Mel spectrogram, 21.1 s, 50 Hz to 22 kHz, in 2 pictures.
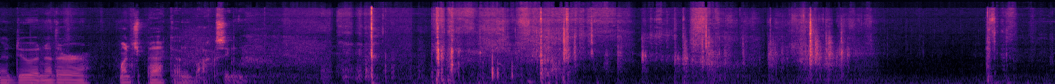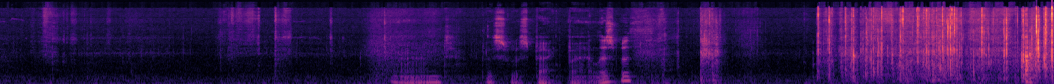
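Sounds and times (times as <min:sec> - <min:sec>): cardboard packaging rustling: 0:03.2 - 0:08.8, 0:18.7 - 0:21.0.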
